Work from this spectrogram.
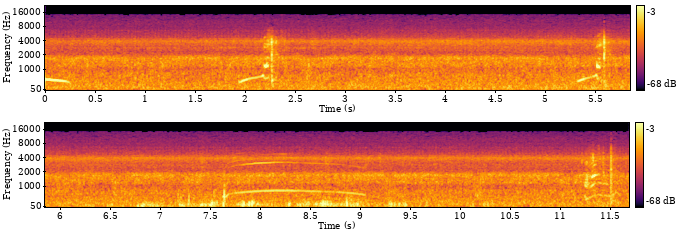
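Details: Scottish fold kitten squaring off against a Singapura cat in a fight: short arching mews every few seconds, then a longer bowed cry near the middle, amid soft thumps and scuffling against constant low hum.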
